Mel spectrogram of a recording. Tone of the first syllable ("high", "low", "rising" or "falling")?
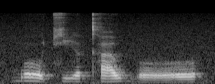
falling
